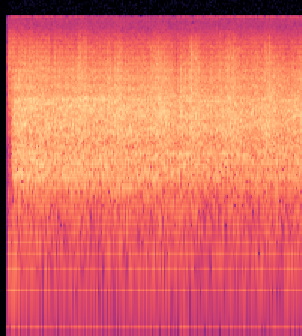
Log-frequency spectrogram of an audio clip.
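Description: A loud, steady rushing noise that starts abruptly and holds evenly with no pitch to it: a sound effect laid under the show's opening logo.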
